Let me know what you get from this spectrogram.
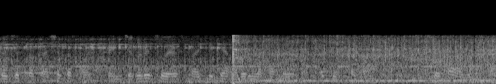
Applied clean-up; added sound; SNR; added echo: none; Glass; -4 dB; none.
